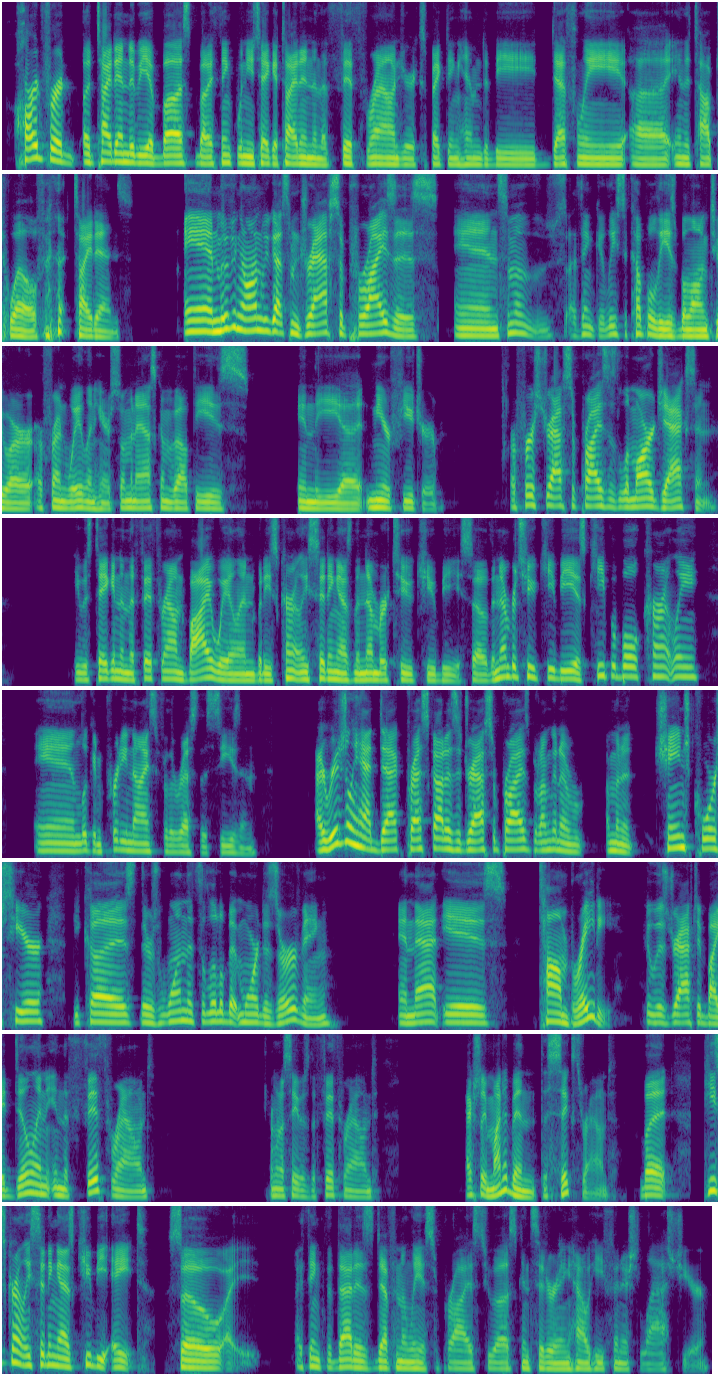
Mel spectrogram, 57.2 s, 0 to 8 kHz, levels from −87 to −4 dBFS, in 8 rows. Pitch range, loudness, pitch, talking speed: 110-150 Hz, -17 LUFS, 125 Hz, 210 wpm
